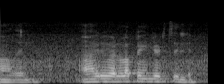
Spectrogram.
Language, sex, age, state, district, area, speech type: Malayalam, male, 30-45, Kerala, Palakkad, urban, spontaneous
